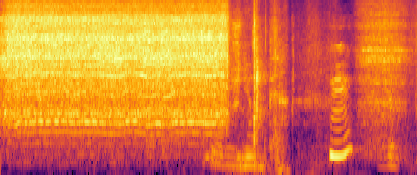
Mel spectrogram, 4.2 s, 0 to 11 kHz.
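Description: Hand-held drill running steadily, drilling into a stubborn bolt in a Perkins 4.236 engine block; it stops a little over two seconds in. A short voice sound comes near the end.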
